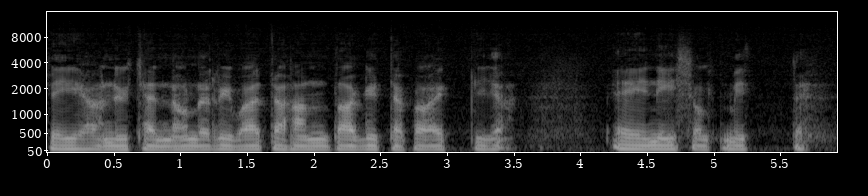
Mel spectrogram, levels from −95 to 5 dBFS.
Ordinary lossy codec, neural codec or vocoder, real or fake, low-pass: none; vocoder, 44.1 kHz, 128 mel bands, Pupu-Vocoder; fake; 14.4 kHz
